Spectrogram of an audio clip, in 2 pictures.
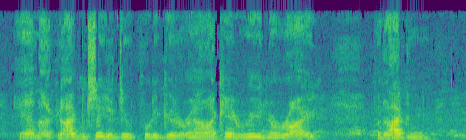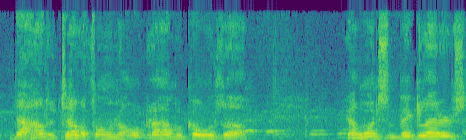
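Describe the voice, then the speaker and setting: The speaker goes at a moderate pace with ordinary pitch variation and long, frequent pauses, over noticeable background noise. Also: man, high pitch for a man. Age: 80s+. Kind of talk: interview answer.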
